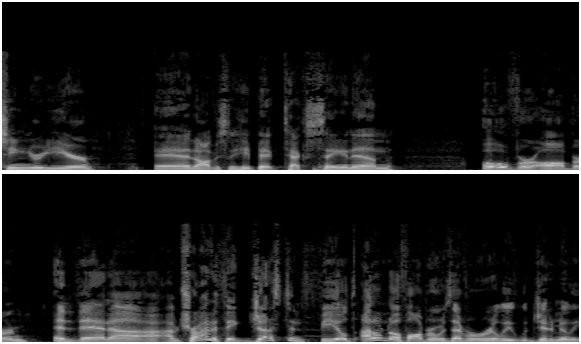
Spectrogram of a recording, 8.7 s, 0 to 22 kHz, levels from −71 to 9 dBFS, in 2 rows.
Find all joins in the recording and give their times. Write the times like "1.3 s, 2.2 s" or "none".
4.6 s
